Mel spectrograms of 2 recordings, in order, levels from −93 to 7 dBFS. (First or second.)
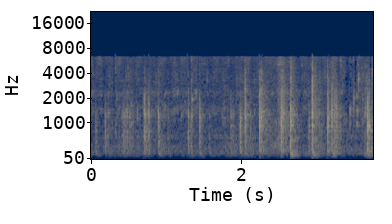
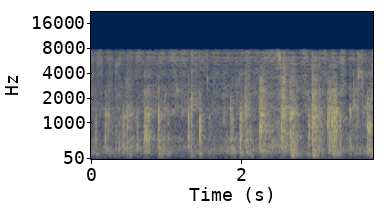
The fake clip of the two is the second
